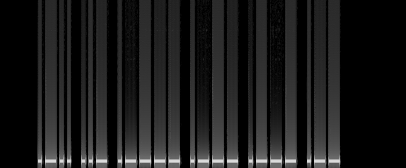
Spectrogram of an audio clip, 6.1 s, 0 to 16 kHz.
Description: Morse code, heard as a keyed tone, about 22 wpm, 700 Hz. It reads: LU1JJW
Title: DXCC-100 Call Signs - 6 Characters - Repeated 3x - 22wpm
